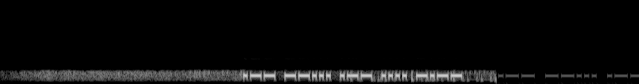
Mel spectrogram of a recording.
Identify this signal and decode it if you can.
Morse code, heard as a keyed tone, about 32 wpm, 410 Hz. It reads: W7WHY
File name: contests / CW-SS-k5tr- -2200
